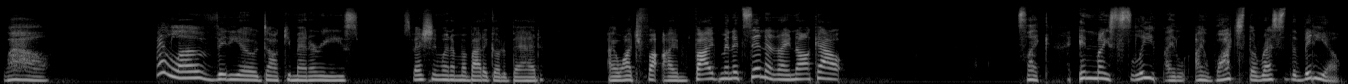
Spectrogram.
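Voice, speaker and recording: A woman's voice: medium pitch, lively intonation, moderate pace, pauses often, no echo. A woman chatting in character on a livestream as a flustered tomboy tsundere schoolgirl, with dramatic, whiny exasperation. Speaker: VTuber livestreamer doing audio roleplay. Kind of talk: improvised in-character livestream chat.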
